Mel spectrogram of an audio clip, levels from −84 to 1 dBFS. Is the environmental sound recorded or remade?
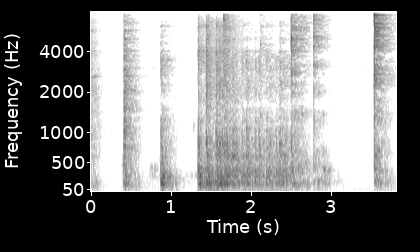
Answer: recorded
